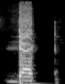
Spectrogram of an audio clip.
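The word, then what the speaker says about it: debt: B silent है, subtle, डेट, डाउट, इनमें B silent है।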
